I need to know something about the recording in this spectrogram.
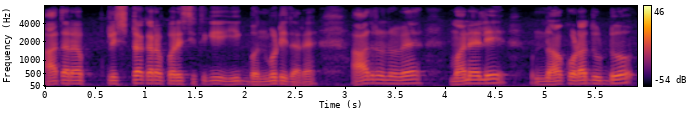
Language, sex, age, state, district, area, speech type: Kannada, male, 60+, Karnataka, Chitradurga, rural, spontaneous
